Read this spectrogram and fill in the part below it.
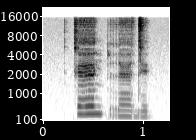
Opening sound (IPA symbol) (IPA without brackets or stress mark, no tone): k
